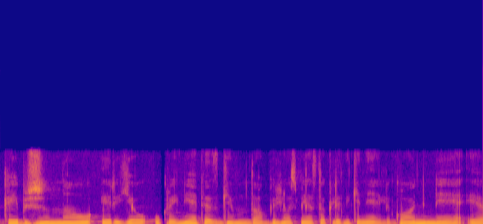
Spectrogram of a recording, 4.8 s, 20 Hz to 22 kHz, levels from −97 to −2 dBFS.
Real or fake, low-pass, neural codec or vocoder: real; 7.2 kHz; none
